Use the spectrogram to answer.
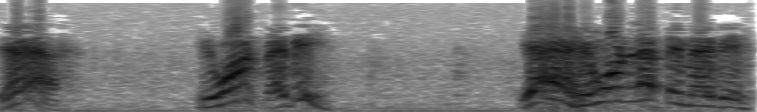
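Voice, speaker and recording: A man's voice: very high voice, sing-song, slow, creaky, sharp tone, exaggerated voice. A man playing a dim-witted, childishly gleeful hunchback dog keeper in an old-time radio drama, repeating himself in a cackling voice. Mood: slow, brooding. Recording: vintage radio drama recording.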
